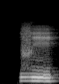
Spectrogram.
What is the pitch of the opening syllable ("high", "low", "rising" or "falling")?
low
